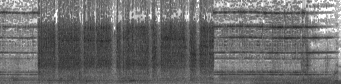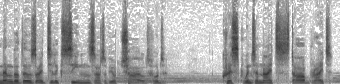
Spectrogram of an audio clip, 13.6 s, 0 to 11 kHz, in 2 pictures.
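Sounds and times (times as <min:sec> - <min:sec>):
old-fashioned telephone bell ringing with a harsh metallic rattle: 0:00.0 - 0:06.8
speech: 0:06.8 - 0:10.3, 0:11.4 - 0:13.5.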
